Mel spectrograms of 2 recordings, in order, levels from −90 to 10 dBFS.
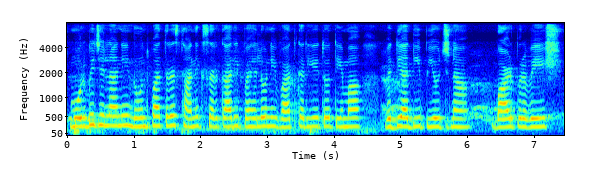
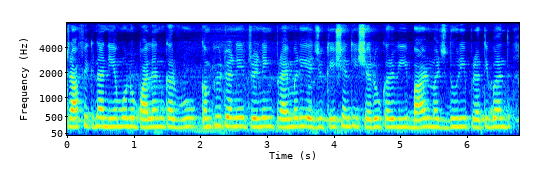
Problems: constant background noise, background conversations at intervals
